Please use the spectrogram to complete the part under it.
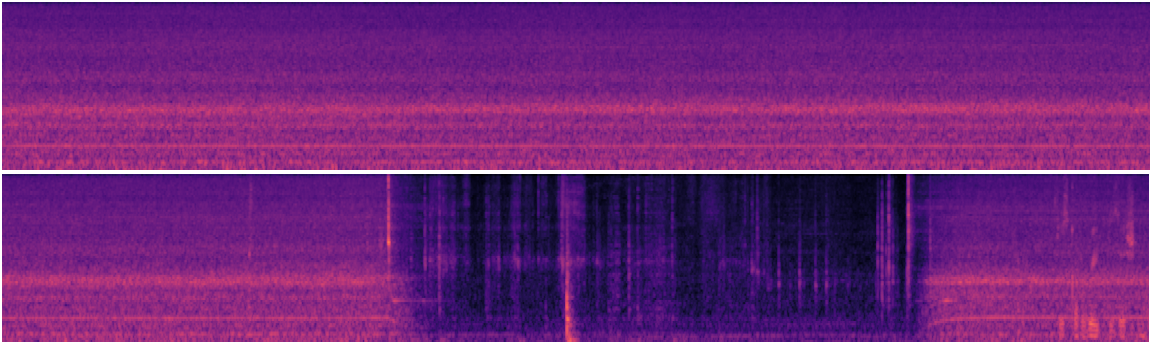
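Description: A heat tool blows a steady, loud whooshing hiss with a constant hum while melting Cosmic Shimmer embossing powders, cutting out for about five seconds with a few clicks before starting again.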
